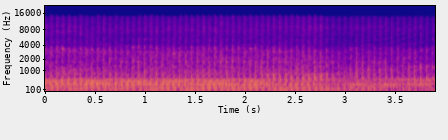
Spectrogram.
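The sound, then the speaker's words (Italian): The engine of a 10-metre fishing boat carrying three local fishermen, moving slowly on the Meghna River in Bangladesh, chugs steadily: a loud rhythmic thudding drone with a heavy low throb that barely changes, dipping slightly near the end. No voices are heard. “la barca procede lentamente sul fiume Meghna, uno dei più importanti fiumi del Bangladesh.”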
